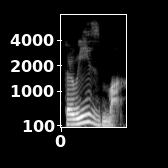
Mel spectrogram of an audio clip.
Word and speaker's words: charisma: Charisma. So এসটাকে এজ উচ্চারণ করবে না, অনেকে কারিজমা বলবে, no, don't do that, it will be jade.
